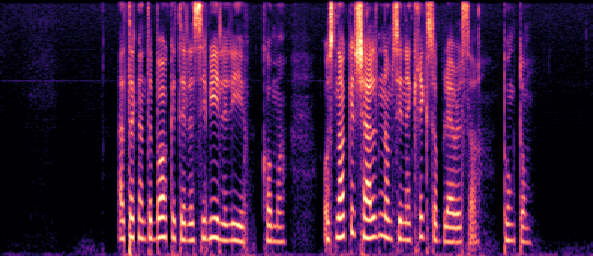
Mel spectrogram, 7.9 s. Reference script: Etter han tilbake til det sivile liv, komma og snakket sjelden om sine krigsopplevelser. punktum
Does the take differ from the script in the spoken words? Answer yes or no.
no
